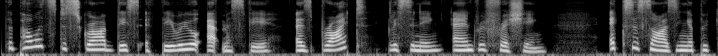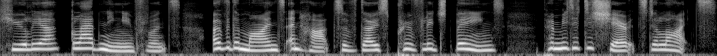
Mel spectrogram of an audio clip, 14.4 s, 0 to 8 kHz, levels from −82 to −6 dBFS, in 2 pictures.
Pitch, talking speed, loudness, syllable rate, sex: 225 Hz, 125 wpm, -20 LUFS, 4.8 syllables/s, female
